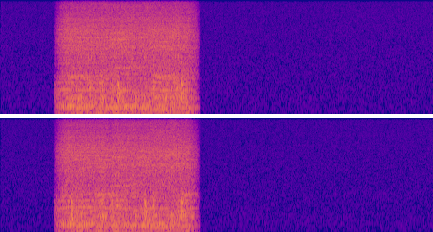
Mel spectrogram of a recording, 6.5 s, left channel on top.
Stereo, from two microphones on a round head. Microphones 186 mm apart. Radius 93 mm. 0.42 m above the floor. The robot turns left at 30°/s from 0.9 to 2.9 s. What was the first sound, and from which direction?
Only background noise.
